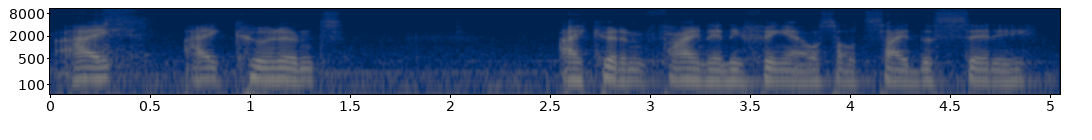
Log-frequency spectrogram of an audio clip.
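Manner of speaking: meek little creature pleading softly; timid creature voice. Acted. Creature answers vendor quietly.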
